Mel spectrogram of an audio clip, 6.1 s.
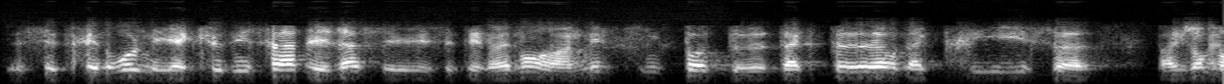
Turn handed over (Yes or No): No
